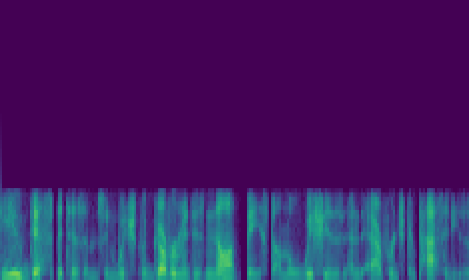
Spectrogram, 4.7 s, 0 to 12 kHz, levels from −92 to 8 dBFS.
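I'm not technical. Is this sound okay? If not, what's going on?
No. At 1.24 to 1.28 s there is packet loss with pitch repetition. About 40 ms of sound went missing. The last pitch was repeated to fill it, so it sounds briefly held and buzzy.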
